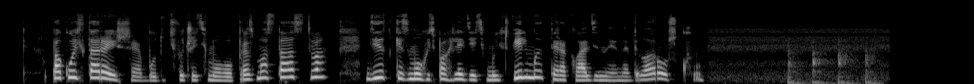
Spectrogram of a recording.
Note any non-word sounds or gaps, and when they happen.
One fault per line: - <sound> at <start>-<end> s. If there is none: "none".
- thud at 7.9-8.9 s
